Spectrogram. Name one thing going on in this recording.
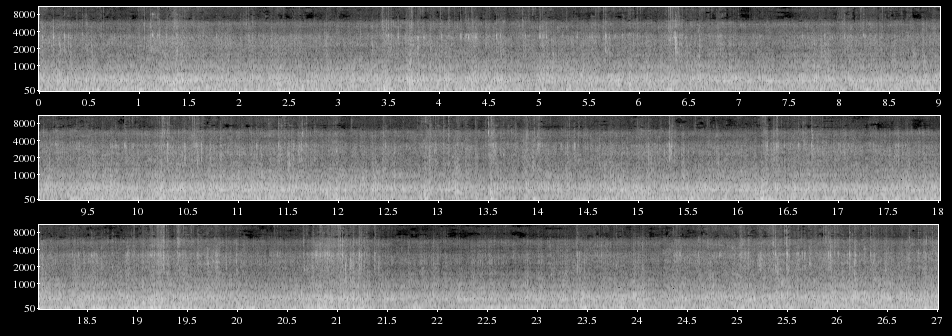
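Tyres crunch and rattle over a rough dirt road.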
